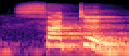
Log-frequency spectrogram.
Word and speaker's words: subtle: is called as Pantry subtle so here it is not subtle so B is silent here read this as subtle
